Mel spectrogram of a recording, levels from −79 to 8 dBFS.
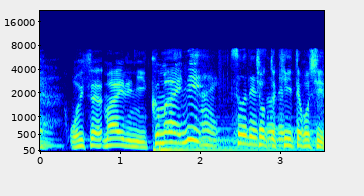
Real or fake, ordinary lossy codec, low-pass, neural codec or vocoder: real; none; 7.2 kHz; none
